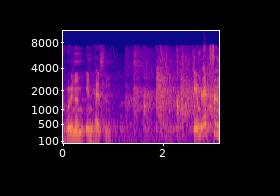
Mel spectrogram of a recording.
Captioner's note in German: Beifall bei der CDU und dem BÜNDNIS 90/DIE GRÜNEN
